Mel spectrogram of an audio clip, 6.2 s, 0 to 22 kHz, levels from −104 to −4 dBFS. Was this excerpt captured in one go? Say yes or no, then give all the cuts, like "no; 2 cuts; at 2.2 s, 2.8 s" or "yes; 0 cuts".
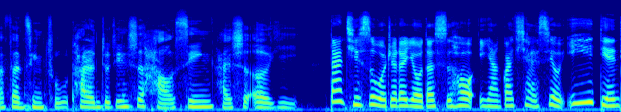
yes; 0 cuts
